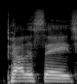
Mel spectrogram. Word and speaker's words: Palisades: right am I saying it right palad yeah Palisades fire which has killed at least eight people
